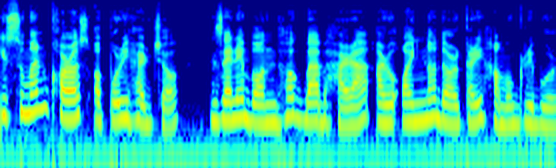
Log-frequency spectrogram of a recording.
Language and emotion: Assamese, neutral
